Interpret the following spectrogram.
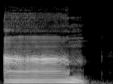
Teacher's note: اس کو تقریباً 3 گنا لمبا کر کے آپ نے میم کے ساتھ ملا دیا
